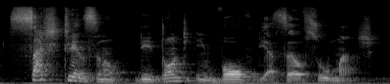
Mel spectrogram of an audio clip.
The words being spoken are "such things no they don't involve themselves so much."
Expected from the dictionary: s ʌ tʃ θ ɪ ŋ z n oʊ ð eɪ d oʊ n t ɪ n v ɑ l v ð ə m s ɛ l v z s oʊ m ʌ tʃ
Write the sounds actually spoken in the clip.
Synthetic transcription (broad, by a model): s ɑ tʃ t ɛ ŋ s n oʊ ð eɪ d oʊ n t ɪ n v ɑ l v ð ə s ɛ l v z s oʊ m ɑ tʃ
